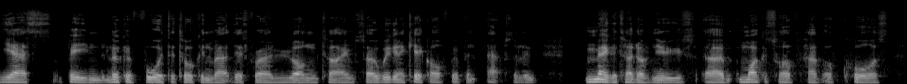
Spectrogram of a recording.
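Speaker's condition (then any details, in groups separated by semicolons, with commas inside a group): No condition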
